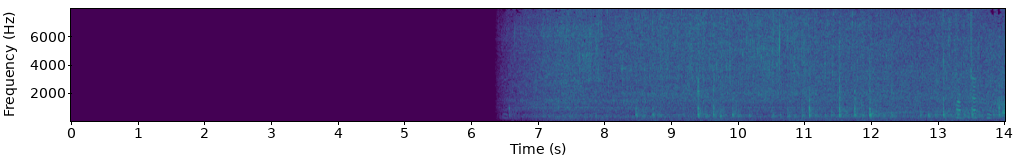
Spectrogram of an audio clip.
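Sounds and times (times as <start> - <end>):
chicken sizzling in oil: 6.4 - 14.0
spatula knocking in pan: 8.4 - 14.0.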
